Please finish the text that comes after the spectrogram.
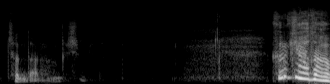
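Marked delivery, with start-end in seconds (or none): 0.1-0.9 "전달하는 것입니다" repeated in a soft, unvoiced whisper; whispered echo. Shown as a demonstration. Preacher echoing the point in a whisper to the congregation. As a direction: drop "전달하는 것입니다" to a breath. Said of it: "그냥 전달하는 것입니다".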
